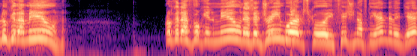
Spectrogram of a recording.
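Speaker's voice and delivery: shrill, very loud yell, high at full volume. Pointing at Raoul's face, doing a Conor McGregor impression. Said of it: "Impression of Connor pointing at Raoul's face".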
